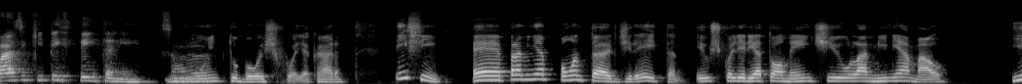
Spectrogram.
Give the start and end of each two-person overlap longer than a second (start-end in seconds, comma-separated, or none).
none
